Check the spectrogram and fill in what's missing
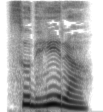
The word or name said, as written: ಸುಧೀರ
